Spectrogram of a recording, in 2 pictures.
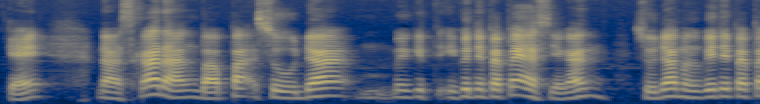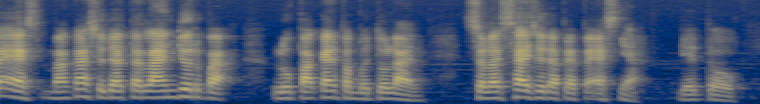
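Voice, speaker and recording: A man's voice: fairly high pitch, a little fast. A man hosting a casual live-stream Q&A, reading viewers' questions and answering them patiently with frequent chuckles. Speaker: tax consultant host answering viewer questions. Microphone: phone or laptop mic for live stream. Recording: dull lo-fi live-stream audio.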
